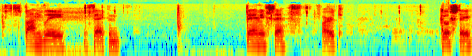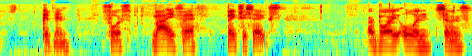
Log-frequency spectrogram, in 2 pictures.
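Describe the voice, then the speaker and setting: A man's voice: mid-range voice, fairly even intonation, extremely slow, pauses often, darkish tone, a little hiss or hum. A man co-commentating a live esports race in a laid-back, dryly joking way. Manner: laid-back, dry jokes, reads out the grid. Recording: dull lo-fi mic.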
